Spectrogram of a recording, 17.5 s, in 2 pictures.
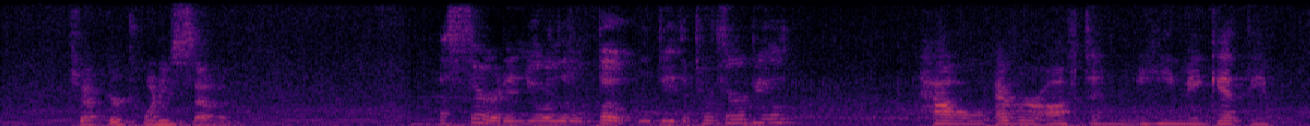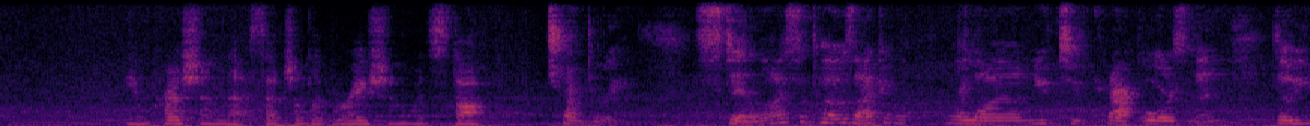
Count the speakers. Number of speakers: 3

